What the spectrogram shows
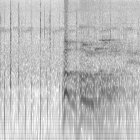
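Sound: horse hooves clip-clopping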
